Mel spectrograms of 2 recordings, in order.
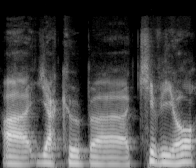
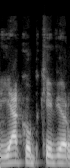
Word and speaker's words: Jakub Kiwior: Jakub Kiwior, I think it's pronounced.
